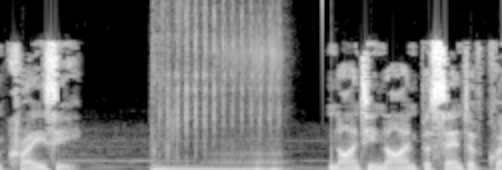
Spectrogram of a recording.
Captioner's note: electrical noise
